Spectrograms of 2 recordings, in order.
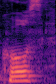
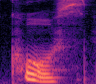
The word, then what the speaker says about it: course: the answer is of course none of your choices in this case the o-u-r is pronounced or so it becomes course and it's the same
